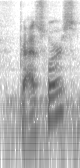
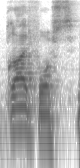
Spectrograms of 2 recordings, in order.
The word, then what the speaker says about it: Bratwurst: I'm making a bratwurst. – Bratwurst? What? – Bratwurst. Yeah, the German sausage. – Okay. So, bratwurst. – So that's how you say it in German.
